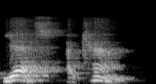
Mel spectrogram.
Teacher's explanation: right yes I can so you would say yes I can the shape of the sentence is big small big or heavy light heavy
